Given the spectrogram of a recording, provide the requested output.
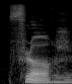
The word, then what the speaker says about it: Florges: Et je l'ai remplacé par Florge, ou Florges, vous le prononcez comme vous voulez, moi je dis Florge, que j'ai appelé Cardamine,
